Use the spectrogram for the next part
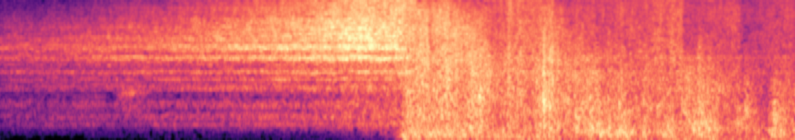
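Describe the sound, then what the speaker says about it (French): A low rumble swells for a few seconds, then a loud crack of thunder breaks into a long, heavy, roaring roll that sounds like a storm close overhead. "Pourquoi y a-t-il soudain du tonnerre?"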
